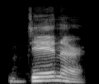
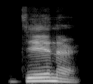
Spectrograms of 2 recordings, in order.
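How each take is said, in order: The two takes are said the same way.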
